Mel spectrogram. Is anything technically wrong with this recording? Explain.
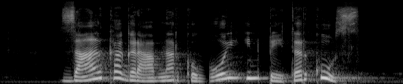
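Yes. At 1.99 to 2.11 s there is a burst of packet loss in this speech. About 100 ms of audio never arrived in time. The receiver stretched the last sound to fill the gap and faded it as the gap went on. It is heard as a brief held buzz or hiss. Then the speech jumps ahead, and that stretch of speech is missing.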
